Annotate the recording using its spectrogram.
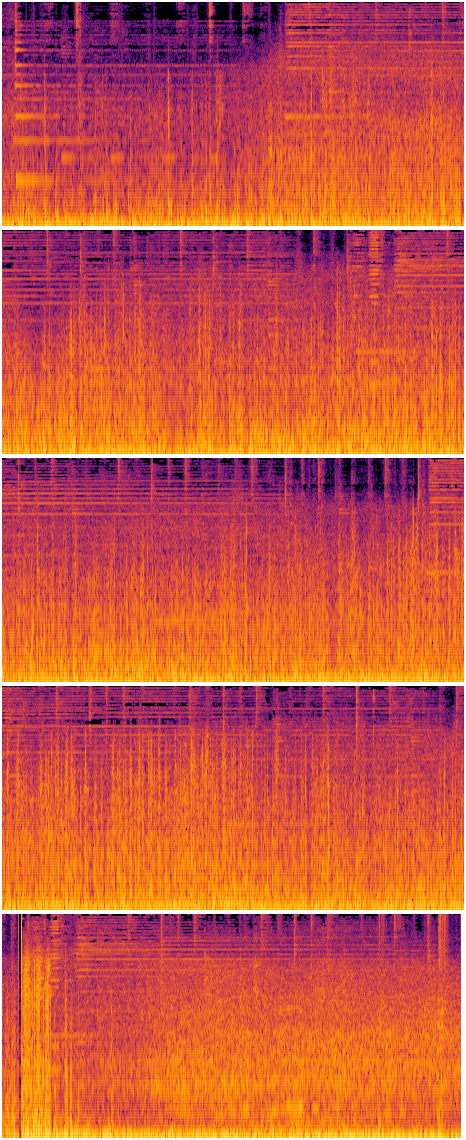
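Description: Wind buffeting the microphone over road noise from a Renault Captur driving along, a steady rumbling rush. About three-quarters of the way through comes a brief swish, after which it runs louder.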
